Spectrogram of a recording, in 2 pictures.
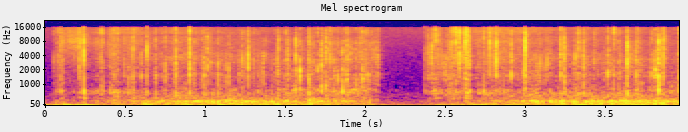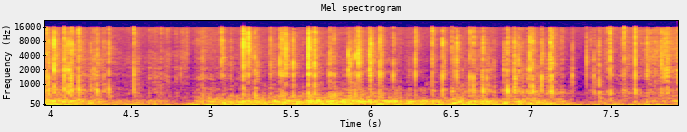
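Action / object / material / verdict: scrape / small hard case covered in faux leather / faux leather / none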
